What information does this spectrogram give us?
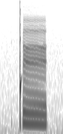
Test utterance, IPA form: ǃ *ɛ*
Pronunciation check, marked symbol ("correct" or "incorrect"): correct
